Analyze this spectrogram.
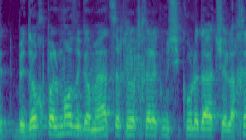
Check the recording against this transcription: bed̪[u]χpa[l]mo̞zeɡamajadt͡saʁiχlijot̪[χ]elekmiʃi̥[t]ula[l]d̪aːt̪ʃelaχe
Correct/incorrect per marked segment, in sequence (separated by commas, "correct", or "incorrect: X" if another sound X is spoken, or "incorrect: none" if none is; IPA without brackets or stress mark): incorrect: o, correct, correct, incorrect: k, incorrect: none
